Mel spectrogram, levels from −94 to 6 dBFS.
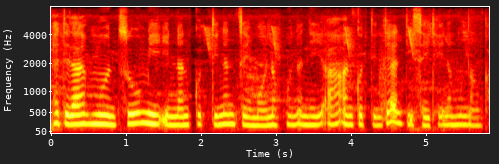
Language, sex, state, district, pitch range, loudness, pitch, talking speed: Mizo, female, Mizoram, Aizawl, 200-220 Hz, -16 LUFS, 210 Hz, 225 wpm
